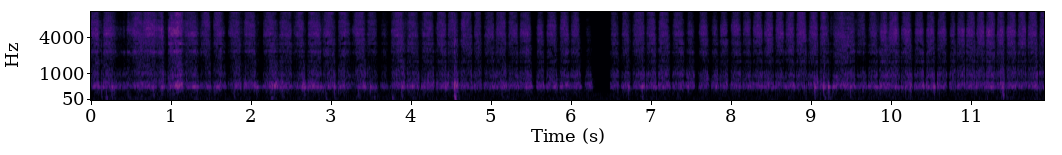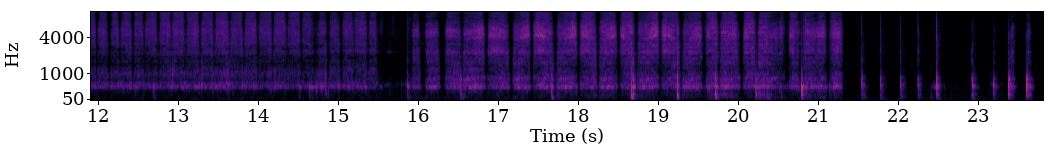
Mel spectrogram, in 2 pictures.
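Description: Paper cups tap and click together.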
